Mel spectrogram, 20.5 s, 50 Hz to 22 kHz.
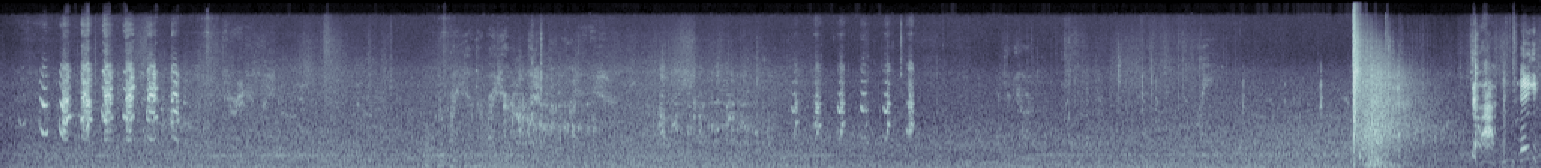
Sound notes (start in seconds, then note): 0.5 turkey call squawking; 6.7 turkeys cawing; 9.6 turkey call squawking; 18.0 gun firing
